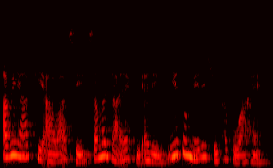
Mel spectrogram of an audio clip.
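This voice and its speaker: A cheeky, bantering young man from a family storybook, as a woman narrator reads him. His lines swing lively up and down, in a soft, mellow tone. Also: high voice, measured pace, full character voice. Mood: teasing. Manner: bantering, teasing. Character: playful joking young man, teasing and cheeky.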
